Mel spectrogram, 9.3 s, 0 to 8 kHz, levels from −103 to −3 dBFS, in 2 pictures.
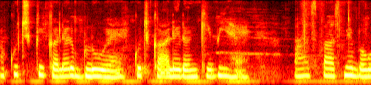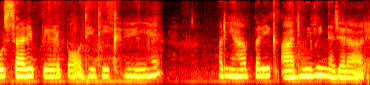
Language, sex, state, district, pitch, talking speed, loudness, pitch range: Hindi, female, Uttar Pradesh, Muzaffarnagar, 215 Hz, 195 wpm, -16 LUFS, 205-225 Hz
